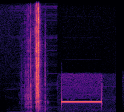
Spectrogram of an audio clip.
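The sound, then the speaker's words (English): A voicemail beep: a single steady, pure mid-pitched tone lasting under a second, preceded by a brief burst of rustling handling noise. “I'm leaving a voicemail because I just saw your TikTok video”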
